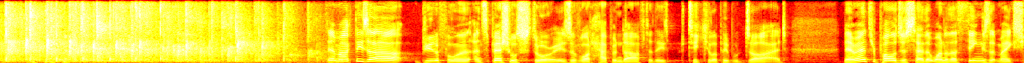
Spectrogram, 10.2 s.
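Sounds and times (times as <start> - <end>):
applause: 0.0 - 3.5
speech: 3.3 - 10.2.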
